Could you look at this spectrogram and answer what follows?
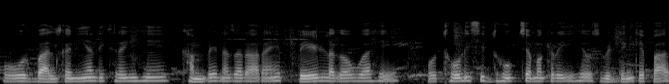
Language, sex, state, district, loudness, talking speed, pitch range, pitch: Hindi, male, Bihar, Jahanabad, -30 LUFS, 235 wpm, 135-155 Hz, 150 Hz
